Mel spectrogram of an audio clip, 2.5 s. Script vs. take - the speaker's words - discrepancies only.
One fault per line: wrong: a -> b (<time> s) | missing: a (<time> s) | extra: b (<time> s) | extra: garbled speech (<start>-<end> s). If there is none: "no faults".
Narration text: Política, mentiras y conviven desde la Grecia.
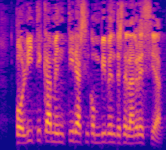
no faults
